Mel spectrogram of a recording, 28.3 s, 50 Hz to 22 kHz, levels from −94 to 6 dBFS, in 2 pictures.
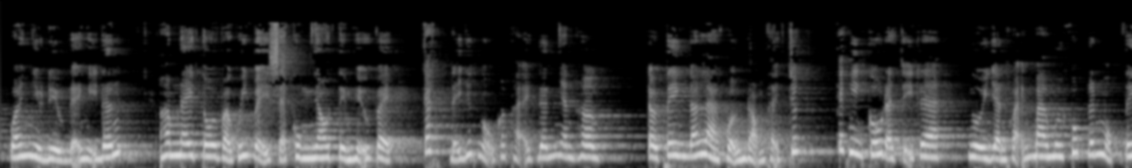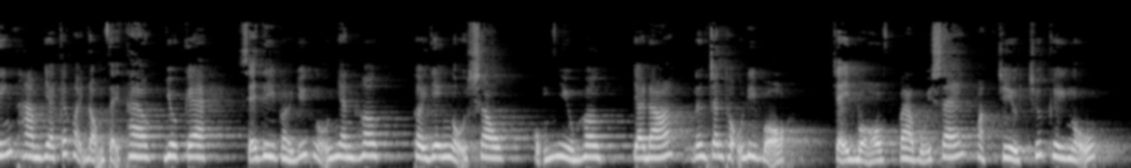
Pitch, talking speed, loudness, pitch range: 245 Hz, 185 wpm, -17 LUFS, 220-265 Hz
